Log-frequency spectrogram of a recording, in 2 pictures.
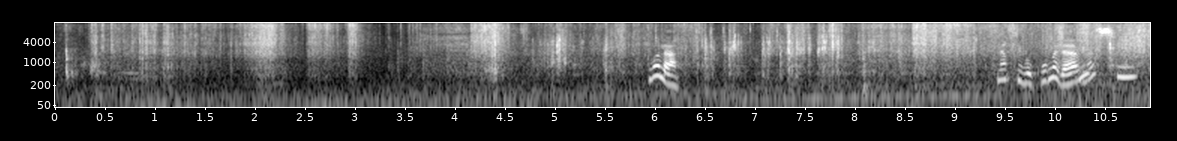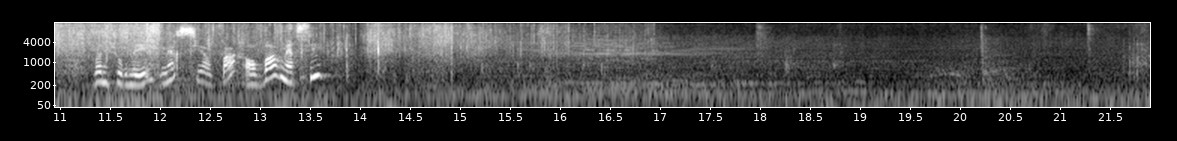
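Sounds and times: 
medication label stickers being peeled and stuck down in a doctor's practice: 0.3 - 16.5
speech: 6.1 - 6.4, 9.4 - 13.8.

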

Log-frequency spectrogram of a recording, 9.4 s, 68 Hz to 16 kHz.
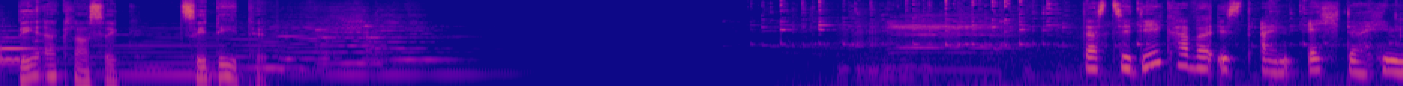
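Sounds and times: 
speech: 0.1 - 2.1, 7.2 - 9.3
sheep bleating: 5.7 - 6.8.

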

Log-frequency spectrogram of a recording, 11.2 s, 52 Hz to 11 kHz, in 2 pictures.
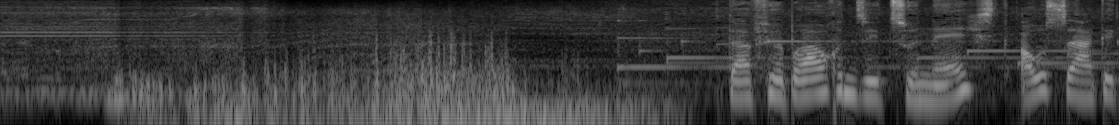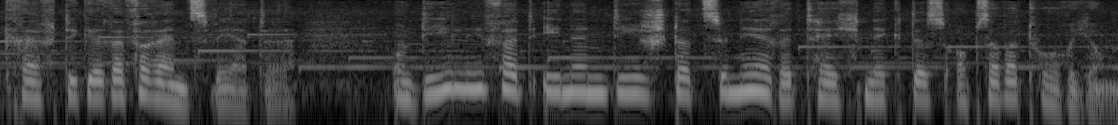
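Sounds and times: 
racing drone propellers whirring on takeoff at an observatory: 0.0 - 3.5
speech: 3.6 - 11.1.

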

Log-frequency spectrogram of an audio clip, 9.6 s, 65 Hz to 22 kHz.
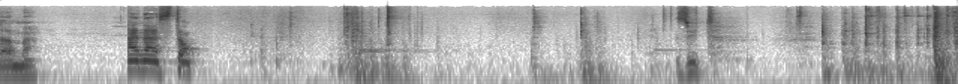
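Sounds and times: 
speech: 0.0 - 0.4, 1.3 - 2.0, 6.8 - 7.2
stuck sideboard cupboard door rattling and thudding: 8.4 - 9.5.

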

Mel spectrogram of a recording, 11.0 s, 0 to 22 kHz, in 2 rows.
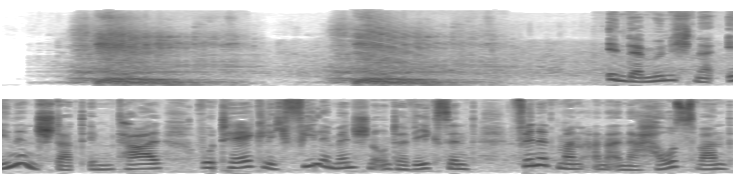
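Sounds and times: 
lion roaring: 0.2 - 3.9
speech: 4.6 - 10.9.

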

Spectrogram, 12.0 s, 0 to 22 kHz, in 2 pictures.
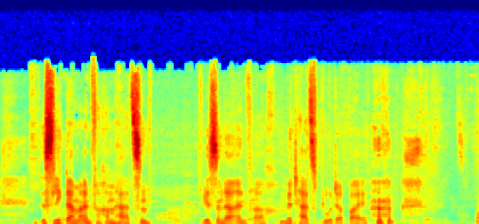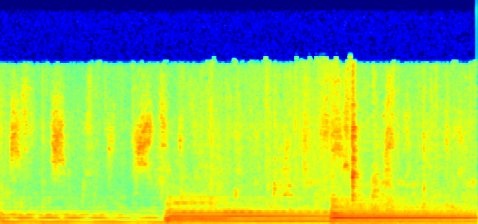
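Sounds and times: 
speech: 0.5 - 2.0, 2.6 - 5.4
old three-key cinema gong chiming: 6.0 - 11.9.

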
